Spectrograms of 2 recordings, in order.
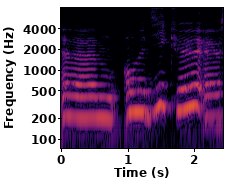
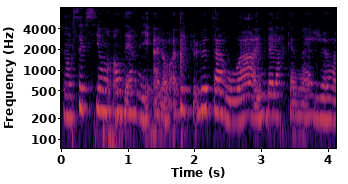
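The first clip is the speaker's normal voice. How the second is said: ordinary talk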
